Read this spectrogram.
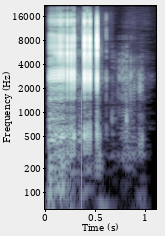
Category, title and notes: Sound effects > Objects / House appliances
I noticed the material on my shoes had an interesting pleather-y sound to them, so I recorded some of that.
Pleather, Rubbing, Shoes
